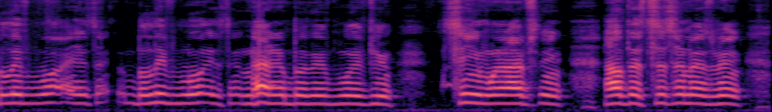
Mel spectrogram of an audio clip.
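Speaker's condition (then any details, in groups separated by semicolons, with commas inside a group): Traumatic brain injury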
